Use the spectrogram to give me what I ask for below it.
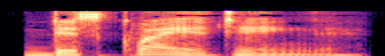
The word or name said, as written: disquieting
